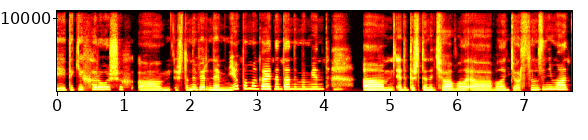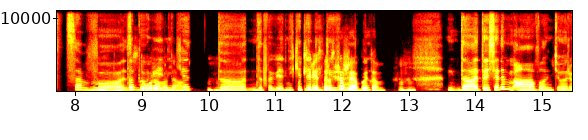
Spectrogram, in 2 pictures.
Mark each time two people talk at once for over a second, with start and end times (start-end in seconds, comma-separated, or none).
8.2-10.3, 11.3-12.6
